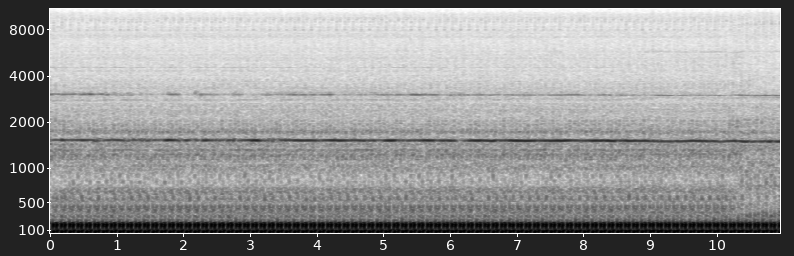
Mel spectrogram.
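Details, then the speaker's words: Kawasaki Vulcan 900 V-twin at idle with a thin, steady high-pitched whine over it; the fuel pump filter is suspected to be clogging again, and the dirty fuel tank is blamed for the repeated fuel pump problem. "this thing making that noise again it's got that noise to it again I heard it"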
